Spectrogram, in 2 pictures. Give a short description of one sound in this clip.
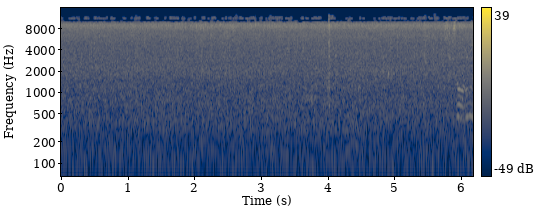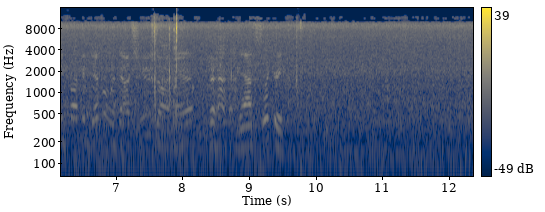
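A shallow stream rushes over rocks.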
